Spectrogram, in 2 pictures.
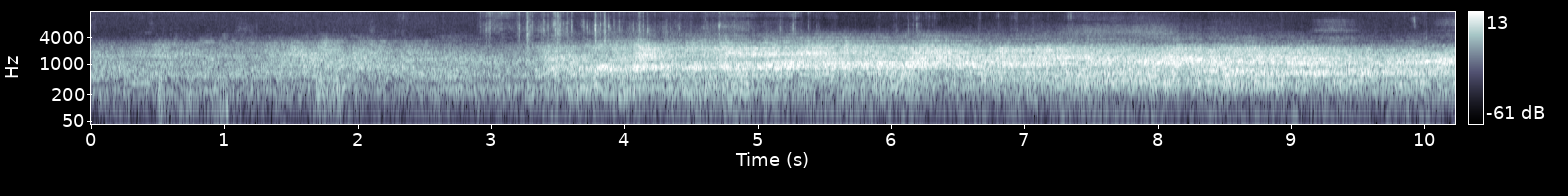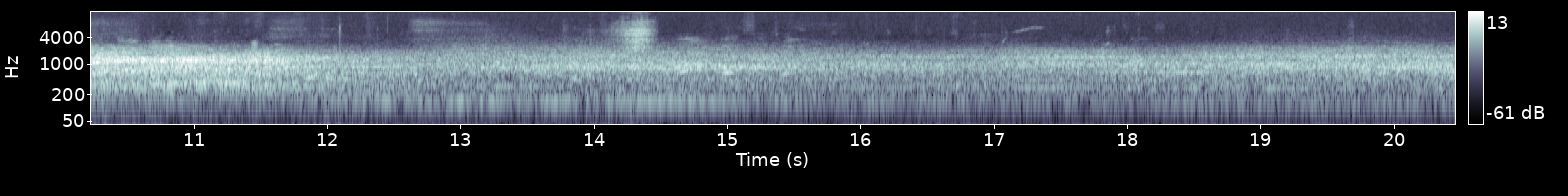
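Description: A Lufthansa airliner rolls for takeoff at LAX. The engine roar swells to a broad, loud peak, then eases as it moves away, with talk nearby.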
